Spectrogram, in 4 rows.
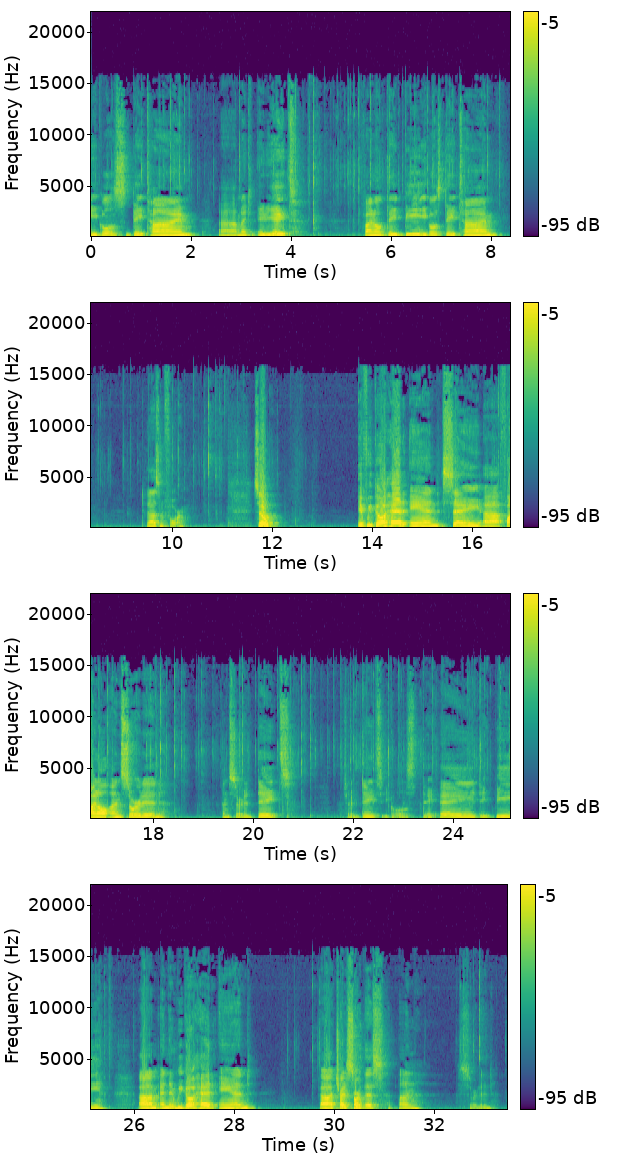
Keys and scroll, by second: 0.0-12.2 typing, 12.5 super+s, 13.1 Return, 16.5 Return, 17.4-26.7 typing, 27.8 Return, 30.7-33.4 typing.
